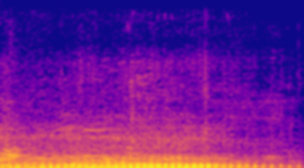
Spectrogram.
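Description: A motor vehicle's engine running with a fast, even pulse, fading near the end.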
